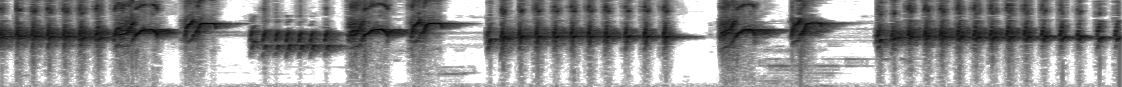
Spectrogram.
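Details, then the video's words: Energetic cucak rante song: bursts of rapid high trills alternate with slurred rising whistles and a lower buzzy rattle, separated by short silences, with nothing else audible. "Cucak Rante full isian gacor || bikin emosi burung lain"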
